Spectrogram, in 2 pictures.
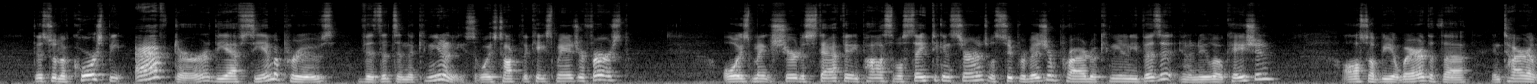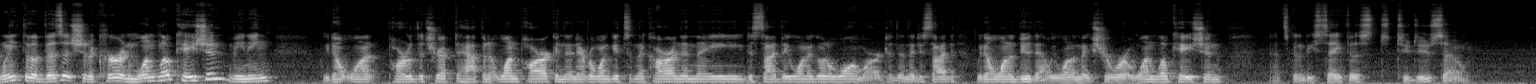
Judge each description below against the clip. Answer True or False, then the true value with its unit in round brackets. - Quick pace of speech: True (220 wpm)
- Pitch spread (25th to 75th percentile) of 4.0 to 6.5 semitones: False (3.3 semitones)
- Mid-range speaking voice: False (125 Hz)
